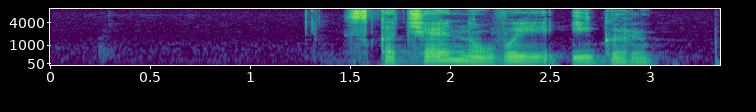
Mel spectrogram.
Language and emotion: Russian, neutral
